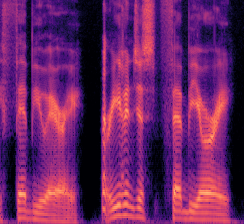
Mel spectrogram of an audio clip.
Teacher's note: That first R sound often disappears entirely.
